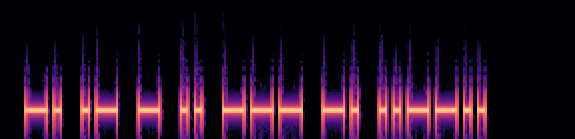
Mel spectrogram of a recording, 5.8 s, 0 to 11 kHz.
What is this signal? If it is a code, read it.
Morse code, heard as a keyed tone, about 17 wpm, 700 Hz. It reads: NATION?
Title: Sentences from Top 1000 Words - Review Part 6 - 17wpm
